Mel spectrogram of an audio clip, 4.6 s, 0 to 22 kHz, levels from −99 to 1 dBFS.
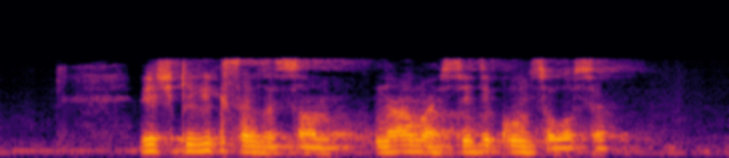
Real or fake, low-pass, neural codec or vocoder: fake; 5.4 kHz; codec, 16 kHz, 4 kbps, FreqCodec, smaller model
